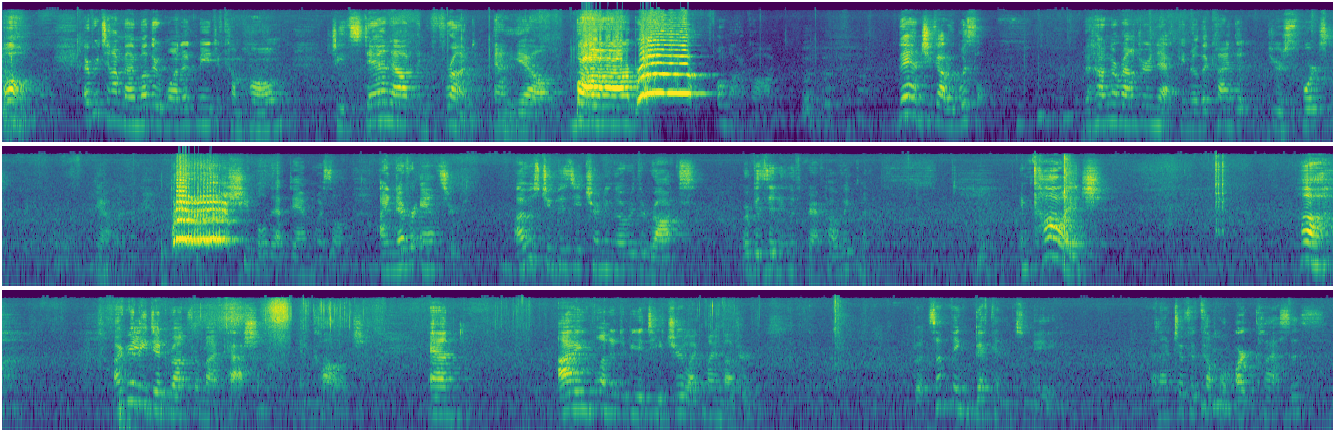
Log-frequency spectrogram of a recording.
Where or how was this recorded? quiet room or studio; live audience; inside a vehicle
live audience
